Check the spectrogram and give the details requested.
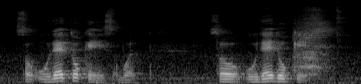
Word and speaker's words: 腕時計: We have to change the 時計 to the D sound, 時計. So in Japanese it's normal. So we change the sound of T to D whenever it is like inside another word.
